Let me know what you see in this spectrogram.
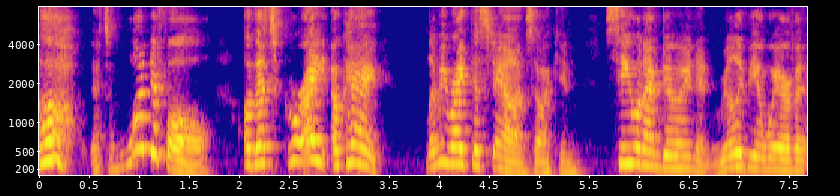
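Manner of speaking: acted, very loud, high, thrilled, eager, delighted gushing. The speaker retells how some of their clients respond, imitating a delighted client. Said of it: "Can you hear the difference?".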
